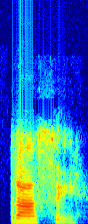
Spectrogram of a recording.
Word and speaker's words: Straße: Pus or the street is Straße. Okay. Trase, okay, A to Z, and these sounds gives a different way of pronunciation.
